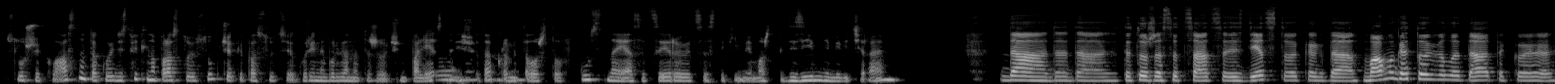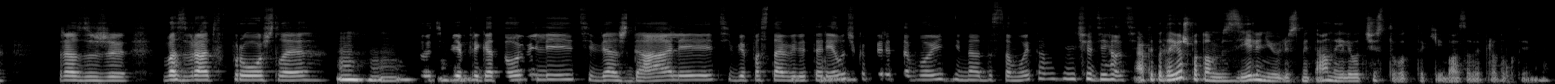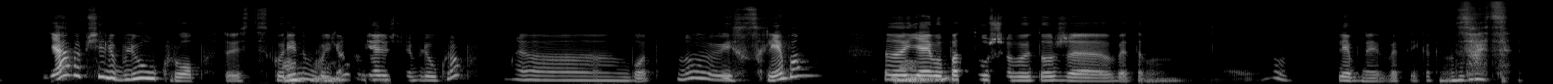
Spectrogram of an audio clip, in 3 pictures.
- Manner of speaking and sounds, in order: other noise; laughing while speaking: "как она называется?"
- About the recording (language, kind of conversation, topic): Russian, podcast, Как из простых ингредиентов приготовить ужин, который будто обнимает?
